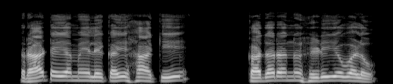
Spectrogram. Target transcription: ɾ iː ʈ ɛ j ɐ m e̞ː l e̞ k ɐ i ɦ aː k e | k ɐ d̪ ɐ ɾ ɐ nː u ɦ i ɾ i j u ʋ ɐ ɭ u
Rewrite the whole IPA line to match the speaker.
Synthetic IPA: ɾ aː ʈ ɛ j ɐ m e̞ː l e̞ k ɐ j ɦ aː k i | k ɐ d̪ ɐ ɾ ɐ nː u ɦ i ɽ i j u ʋ ɐ ɭ u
